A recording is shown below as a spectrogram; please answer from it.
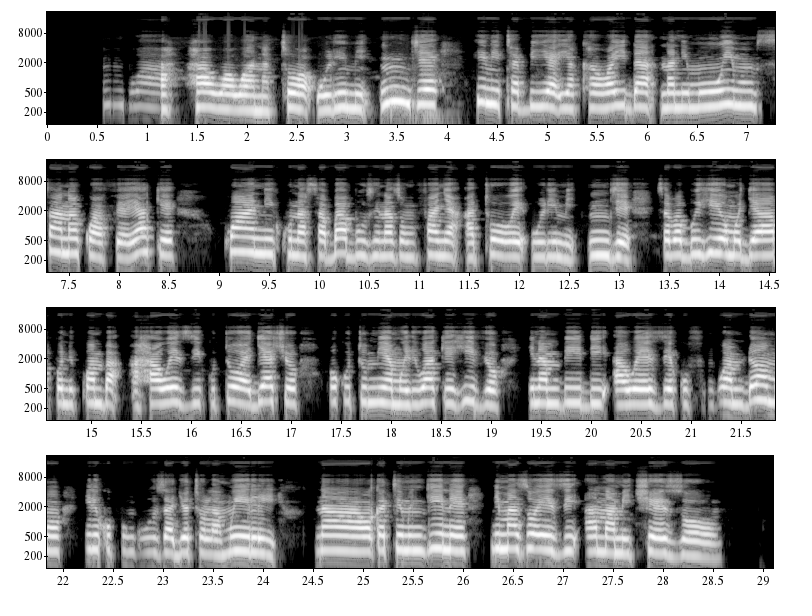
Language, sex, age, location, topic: Swahili, female, 36-49, Dar es Salaam, agriculture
